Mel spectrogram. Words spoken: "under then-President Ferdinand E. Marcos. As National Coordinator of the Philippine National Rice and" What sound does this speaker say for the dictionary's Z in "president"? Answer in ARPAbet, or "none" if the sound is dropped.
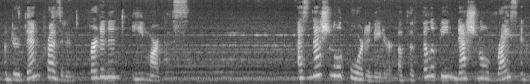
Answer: Z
